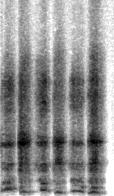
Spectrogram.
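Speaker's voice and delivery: short breathless gasp; sprinting gasp. Shown as a demonstration. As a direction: gasp like a runner. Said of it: "That's the kind of breathing".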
